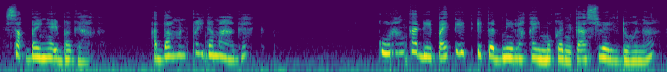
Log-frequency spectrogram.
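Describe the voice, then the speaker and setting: A high-voiced confiding gossip. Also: female voice, expressive, moderate pace, husky. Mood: confiding, probing. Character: gossipy woman confiding in her friend. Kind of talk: Ilocano radio drama acting.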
